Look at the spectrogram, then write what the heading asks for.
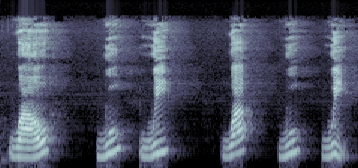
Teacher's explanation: واو میں پوری طرح سے اپنے ہونٹوں کو گول کریں اور پروٹ کریں آگے سے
